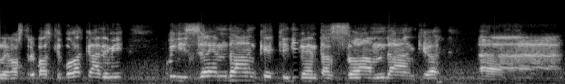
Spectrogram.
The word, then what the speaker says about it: Slums Dunk: La pronuncia è Slam Dunk perché Slam vuol dire baraccopoli.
